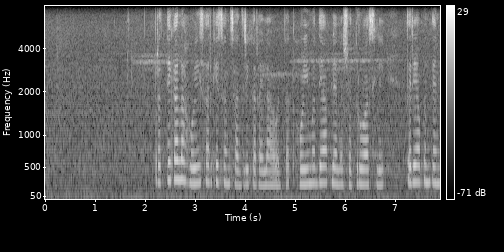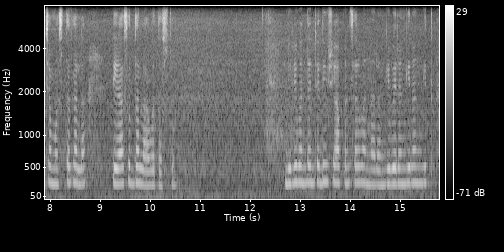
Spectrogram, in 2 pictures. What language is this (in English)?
Marathi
